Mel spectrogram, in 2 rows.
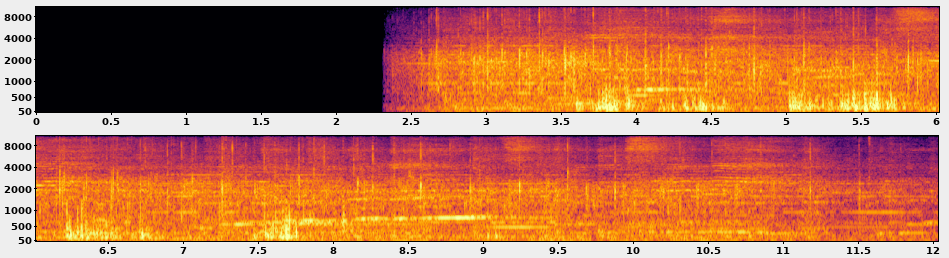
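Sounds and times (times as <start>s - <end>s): audience applauding: 2.3s - 12.0s
music: 2.3s - 12.0s.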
